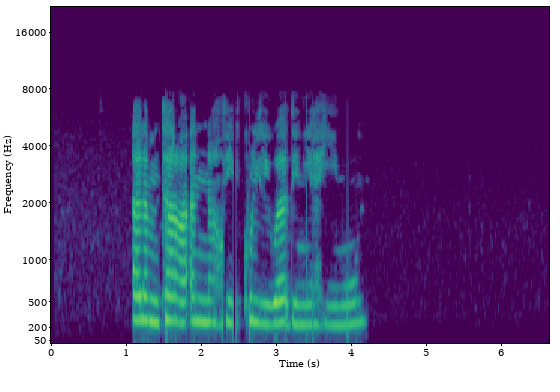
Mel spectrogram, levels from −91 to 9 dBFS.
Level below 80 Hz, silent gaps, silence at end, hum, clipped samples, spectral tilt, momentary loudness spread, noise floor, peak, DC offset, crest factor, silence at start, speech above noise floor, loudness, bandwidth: -54 dBFS; none; 2.45 s; none; under 0.1%; -4 dB/octave; 12 LU; -77 dBFS; -2 dBFS; under 0.1%; 20 dB; 1.1 s; 59 dB; -17 LUFS; 7.4 kHz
